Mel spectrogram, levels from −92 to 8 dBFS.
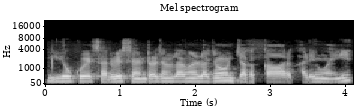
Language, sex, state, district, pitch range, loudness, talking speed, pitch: Garhwali, male, Uttarakhand, Uttarkashi, 125-135 Hz, -14 LUFS, 160 wpm, 130 Hz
